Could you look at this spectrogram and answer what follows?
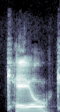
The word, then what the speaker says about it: Kailh: With- Seven different types of switches, three from Cherry MX and four from how the hell do you pronounce this? Kale, K A I L H. – I would just go with Kale.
